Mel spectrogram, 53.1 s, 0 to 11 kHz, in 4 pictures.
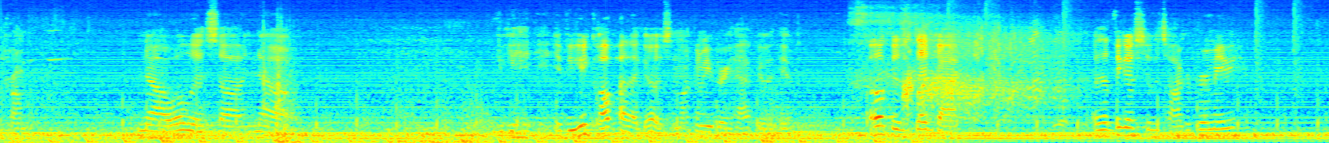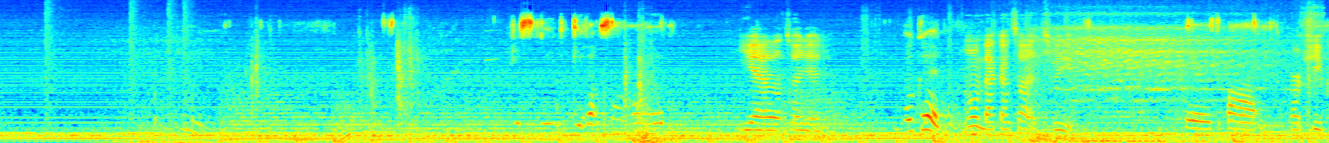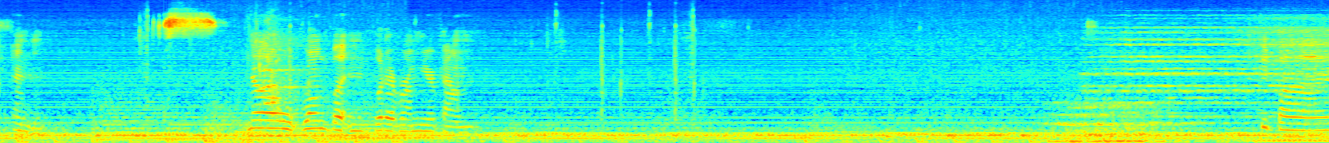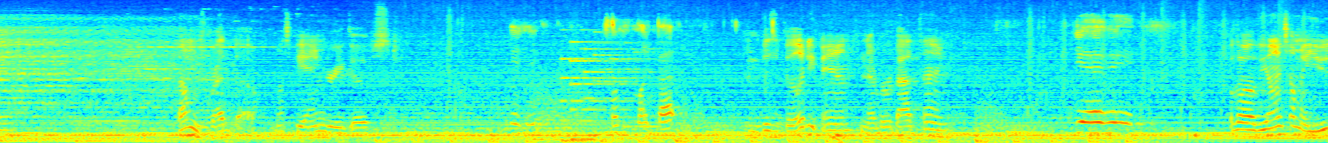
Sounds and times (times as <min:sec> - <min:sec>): Speech: 0:00.0 - 0:00.4, 0:01.4 - 0:03.0, 0:05.0 - 0:08.0, 0:08.6 - 0:10.0, 0:10.8 - 0:12.4, 0:18.4 - 0:20.0, 0:20.7 - 0:21.6, 0:22.4 - 0:24.1, 0:25.2 - 0:27.1, 0:28.2 - 0:31.4, 0:39.2 - 0:40.1, 0:41.6 - 0:43.8, 0:45.0 - 0:45.3, 0:45.9 - 0:46.7, 0:47.3 - 0:49.4, 0:52.2 - 0:53.1.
